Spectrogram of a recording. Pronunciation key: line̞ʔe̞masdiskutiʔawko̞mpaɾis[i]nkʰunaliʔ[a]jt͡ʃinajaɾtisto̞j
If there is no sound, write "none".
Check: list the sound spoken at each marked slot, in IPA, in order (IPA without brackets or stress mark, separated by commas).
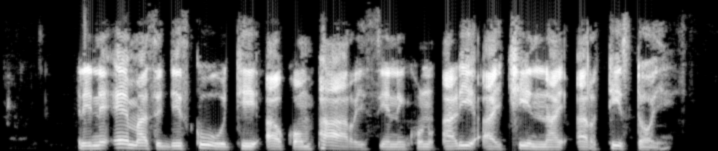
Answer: i, a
